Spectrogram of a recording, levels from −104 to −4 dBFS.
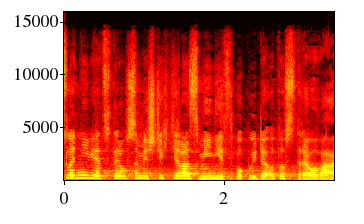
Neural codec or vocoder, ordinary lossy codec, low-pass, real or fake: none; AAC, 48 kbps; 14.4 kHz; real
